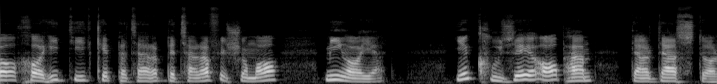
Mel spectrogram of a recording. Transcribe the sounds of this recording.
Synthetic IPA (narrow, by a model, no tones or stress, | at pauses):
ɒːxɒːɦiːd̪̚ːiːd̪kʰe̞bet̪ʰæɾæfe̞ʃomɒː | miːɒːjæd̪̥ | jekʲʰːuːzejeɒːb̥hæm | d̪̥æɾd̪æst̪d̪ɒːɾ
